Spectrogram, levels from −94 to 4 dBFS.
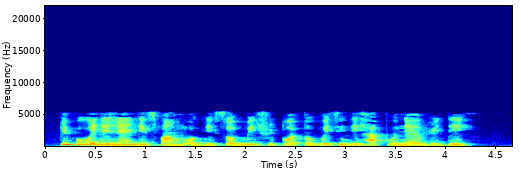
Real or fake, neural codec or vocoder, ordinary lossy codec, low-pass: real; none; MP3, 32 kbps; 5.4 kHz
